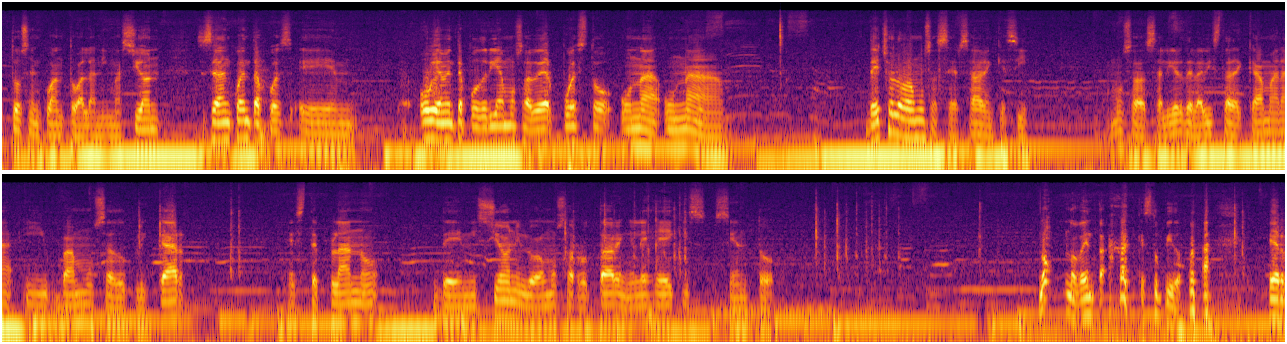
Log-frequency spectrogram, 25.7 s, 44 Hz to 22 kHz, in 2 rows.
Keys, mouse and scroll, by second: 8.7 Escape, 9.5 scroll down 1, 10.8 middle click, 11.8 scroll down 1, 12.2 middle click, 13.5 right click, 14.4 shift+d, 15.1 Return, 15.8-16.9 drag, 17.1 middle click, 18.4-19.4 typing, 19.6 KP_Enter, 20.9-21.6 typing, 22.6 Escape, 25.1 r.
